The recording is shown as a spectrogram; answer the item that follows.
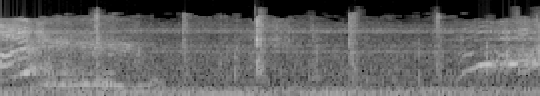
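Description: A child squealing with excitement right at the start and again near the end, over a steady low rumble and faint ticks.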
